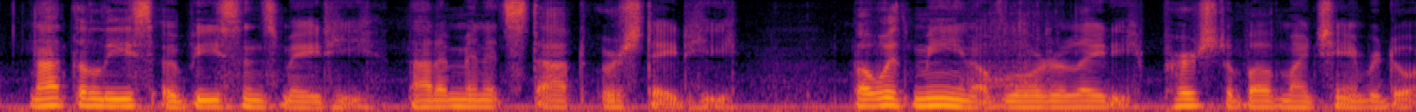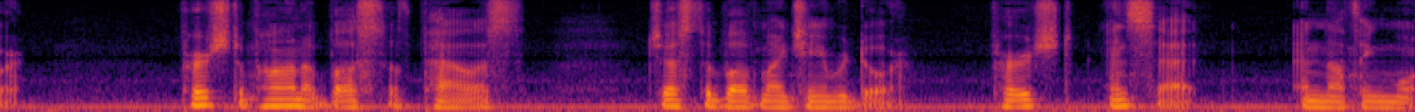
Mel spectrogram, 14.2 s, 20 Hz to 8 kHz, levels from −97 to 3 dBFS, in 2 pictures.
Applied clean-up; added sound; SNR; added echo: none; Engine / Mechanisms; 19 dB; none.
